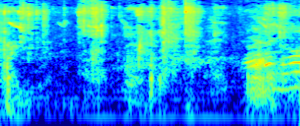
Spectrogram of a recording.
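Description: Quiet stretch with a few faint scattered sounds, then, a little over three seconds in, a rooster starts to crow and carries on past the end.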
